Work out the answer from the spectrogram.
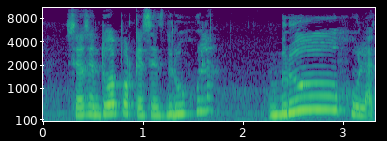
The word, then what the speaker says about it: brújula: se acentúa porque esdrújula brújula también es su sílaba tónica está la antepenúltima y es esdrújula por lo tanto se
